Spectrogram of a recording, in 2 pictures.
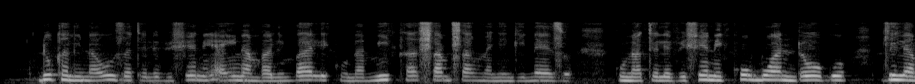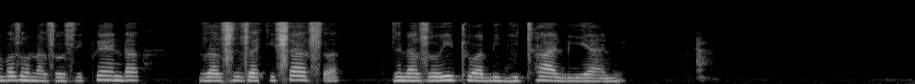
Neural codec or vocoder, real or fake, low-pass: codec, 16 kHz in and 24 kHz out, 2.2 kbps, FireRedTTS-2 codec; fake; 7.2 kHz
